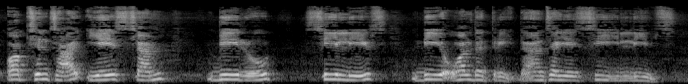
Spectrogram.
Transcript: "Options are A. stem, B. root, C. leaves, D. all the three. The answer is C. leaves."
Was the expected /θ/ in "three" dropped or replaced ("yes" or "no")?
yes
